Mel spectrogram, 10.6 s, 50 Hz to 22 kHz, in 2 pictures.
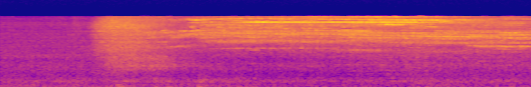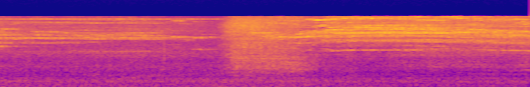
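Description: Trenitalia ETR 600 Frecciargento high-speed train moving slowly along the platform, its wheels squealing with several high, shrill tones that come and go over a low rumble. Two short rushes of hissing come about a second in and again about halfway through.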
